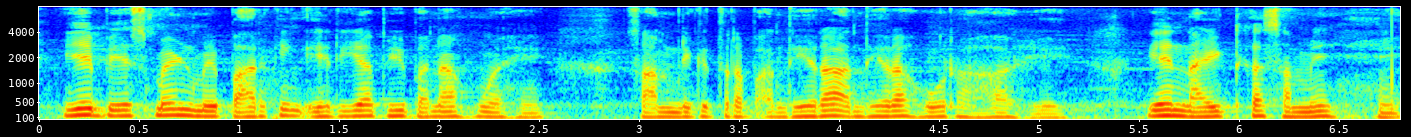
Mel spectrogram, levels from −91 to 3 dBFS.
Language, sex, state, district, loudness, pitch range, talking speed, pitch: Hindi, male, Uttarakhand, Uttarkashi, -17 LUFS, 115-145 Hz, 195 wpm, 125 Hz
